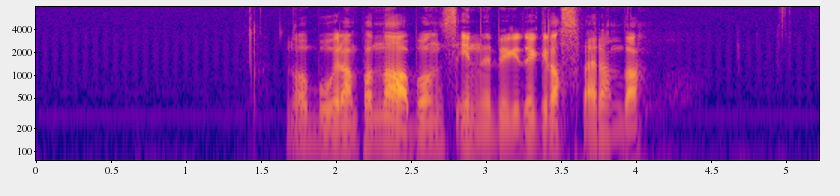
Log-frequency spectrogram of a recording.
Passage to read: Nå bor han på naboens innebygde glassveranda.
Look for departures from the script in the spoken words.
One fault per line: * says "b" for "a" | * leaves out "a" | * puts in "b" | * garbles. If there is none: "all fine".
all fine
